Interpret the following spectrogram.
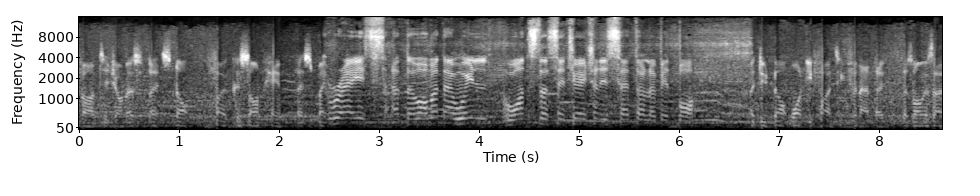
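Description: A voice speaking over the sound of Formula 1 cars on track, their engines rising and falling in pitch.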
